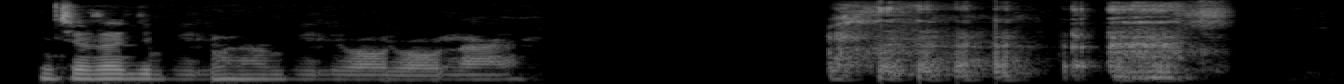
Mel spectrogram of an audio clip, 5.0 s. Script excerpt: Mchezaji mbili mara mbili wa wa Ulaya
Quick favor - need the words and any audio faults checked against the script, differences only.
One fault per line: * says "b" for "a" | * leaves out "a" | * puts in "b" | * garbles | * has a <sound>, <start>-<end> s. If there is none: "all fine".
* has a laugh, 3.1-4.6 s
